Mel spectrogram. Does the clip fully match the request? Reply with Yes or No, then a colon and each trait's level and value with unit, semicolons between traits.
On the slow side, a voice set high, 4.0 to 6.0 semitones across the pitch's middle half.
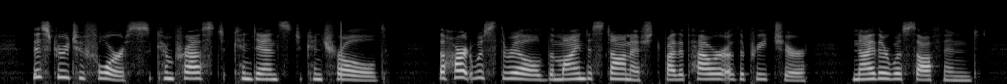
No: slow, 130 wpm; high, 245 Hz; average, 3.3 semitones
